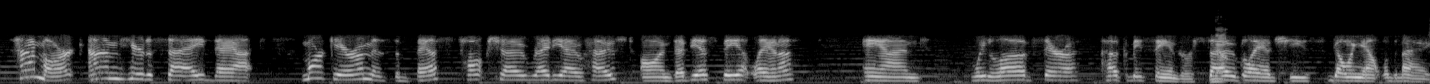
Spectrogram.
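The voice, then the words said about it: Unique Southern drawl. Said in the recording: “Southern accent ... you got a very unique drawl there”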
